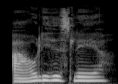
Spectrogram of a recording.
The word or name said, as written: arvelighedslære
